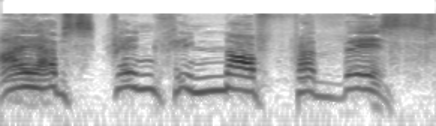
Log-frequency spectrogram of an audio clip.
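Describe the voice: A man uses a put-on character voice pitched extremely high, with vocal fry and hissing. He talks at a very slow pace with lively intonation. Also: fairly bright tone.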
